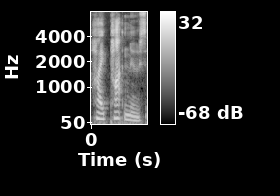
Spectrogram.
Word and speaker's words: hypotenuse: the longest sign yes that's a funny word hypotenuse is how you pronounce that the hypotenuse is always the longest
